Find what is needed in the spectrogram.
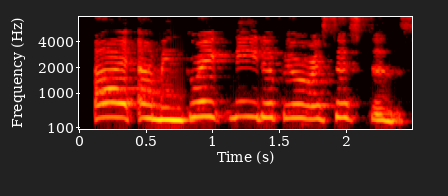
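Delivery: bright, even robot voice; friendly robot voice. A narrator's reading. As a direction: speak as a kindly robot. Roz the robot speaks.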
